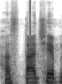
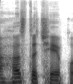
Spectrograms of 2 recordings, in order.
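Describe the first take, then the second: First: हस्ताक्षेप with a long aa after st: hast-aa-kshep; हस्ताक्षेप pronounced with the wrong long vowel; wrong spelling said aloud. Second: हस्तक्षेप with a short a: hast-kshep; हस्तक्षेप pronounced the correct way; correct pronunciation. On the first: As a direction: say हस्ताक्षेप stretching the middle aa as the error. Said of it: "हस्ताक्षेप नहीं होता". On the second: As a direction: say हस्तक्षेप crisply, no long vowel after st. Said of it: "हस्तक्षेप होता है". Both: Shown as a demonstration.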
